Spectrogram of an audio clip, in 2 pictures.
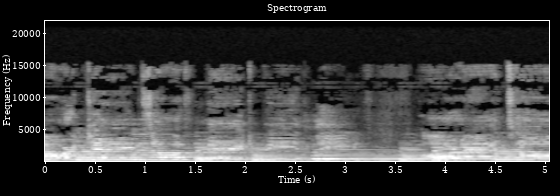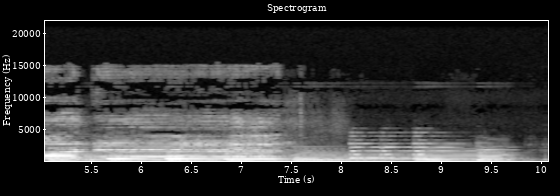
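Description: A man singing a show-tune solo line with live grand piano accompaniment, holding and bending long notes between phrases; the line tails off near the end.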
